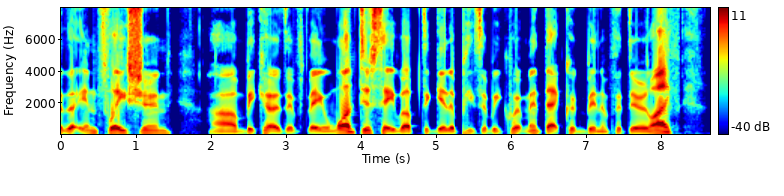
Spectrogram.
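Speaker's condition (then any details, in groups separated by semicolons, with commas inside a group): Cerebral palsy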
